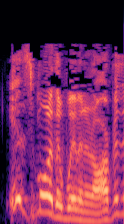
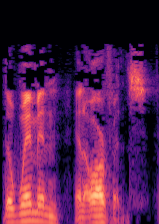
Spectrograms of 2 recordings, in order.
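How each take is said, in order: First: Said in the usual way. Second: Low, sneering repeat of "women and orphans"; mocking echo. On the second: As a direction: throw "women and orphans" back with scorn, voice dropped low. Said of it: "Ha ha".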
